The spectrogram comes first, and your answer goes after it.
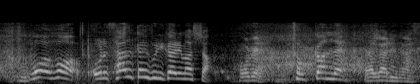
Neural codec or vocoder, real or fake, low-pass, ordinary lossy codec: codec, 16 kHz, 2 kbps, X-Codec, WavLM features, trained on Multilingual LibriSpeech; fake; 7.2 kHz; none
